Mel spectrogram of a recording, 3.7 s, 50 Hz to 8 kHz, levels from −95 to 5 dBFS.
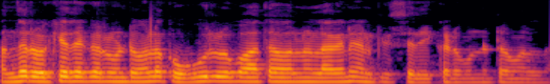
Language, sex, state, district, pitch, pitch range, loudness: Telugu, male, Telangana, Nalgonda, 150 Hz, 135-160 Hz, -19 LUFS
